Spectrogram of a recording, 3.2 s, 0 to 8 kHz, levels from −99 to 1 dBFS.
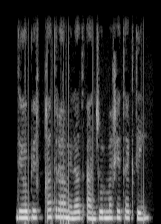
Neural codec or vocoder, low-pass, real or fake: none; 7.2 kHz; real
